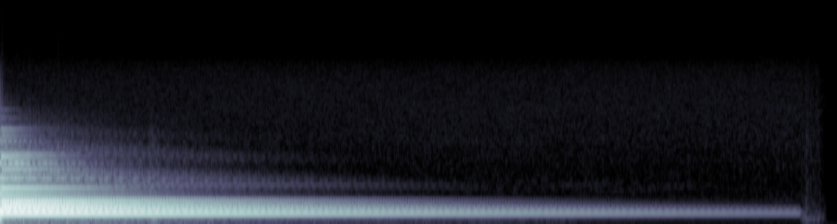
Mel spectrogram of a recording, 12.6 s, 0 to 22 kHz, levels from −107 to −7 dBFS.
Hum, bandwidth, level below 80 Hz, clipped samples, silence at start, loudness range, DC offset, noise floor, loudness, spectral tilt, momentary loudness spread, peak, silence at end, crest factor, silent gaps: none; 2.2 kHz; -66 dBFS; under 0.1%; 0 s; 26 LU; under 0.1%; -80 dBFS; -20 LUFS; -12.5 dB/octave; 27 LU; -4 dBFS; 6.3 s; 20 dB; none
